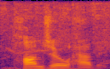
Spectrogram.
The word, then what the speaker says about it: Hanjo Havoc: can hear me just fine how's my name pronounced it's Hanjo Havoc that's that's how I came up with it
